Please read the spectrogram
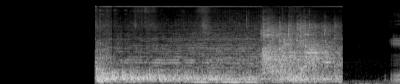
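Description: A candlepin ball rolling down a wooden lane, then clattering into the thin pins about two and a half seconds in, knocking down the remaining split pins for a spare. The sound cuts in suddenly about a second in and drops away shortly before the end.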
